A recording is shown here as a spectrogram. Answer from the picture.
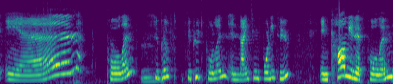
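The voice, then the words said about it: Weird put-on Scandinavian-sounding accent. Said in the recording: “that was some weird ass like ... No, that's more like Swedish ... like the Scandinavian accent”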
